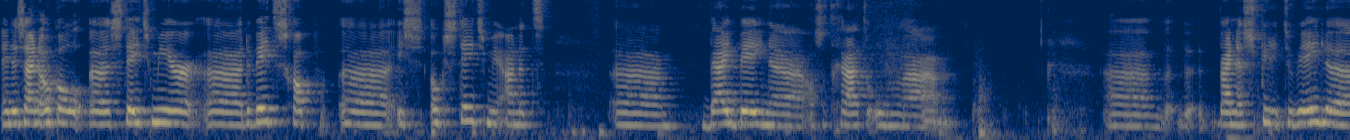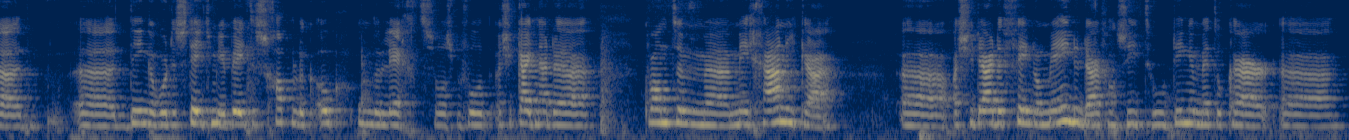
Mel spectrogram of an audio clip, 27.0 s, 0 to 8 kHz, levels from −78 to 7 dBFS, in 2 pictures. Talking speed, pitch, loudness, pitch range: 130 wpm, 230 Hz, -27 LUFS, 215-245 Hz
